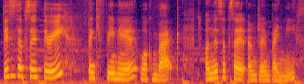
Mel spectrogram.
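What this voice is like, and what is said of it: Congested, nasal sick voice. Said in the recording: “I'm so ill right now ... my voice will come back and I wouldn't be sounding so nasally ... the sound of my voice”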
